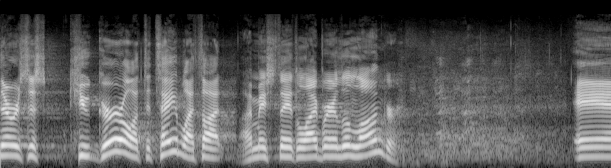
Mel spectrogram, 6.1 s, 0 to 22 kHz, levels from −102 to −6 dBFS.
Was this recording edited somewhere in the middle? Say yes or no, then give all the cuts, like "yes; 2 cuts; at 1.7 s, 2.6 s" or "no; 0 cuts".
yes; 1 cut; at 2.3 s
